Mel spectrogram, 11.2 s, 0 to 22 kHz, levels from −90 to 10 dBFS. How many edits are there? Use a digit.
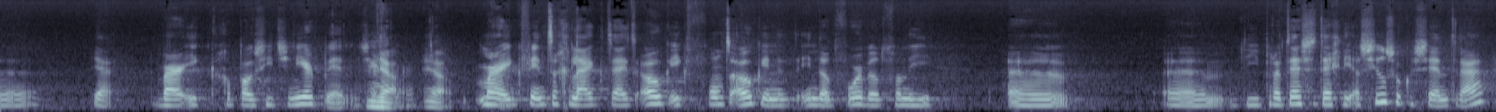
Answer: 0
